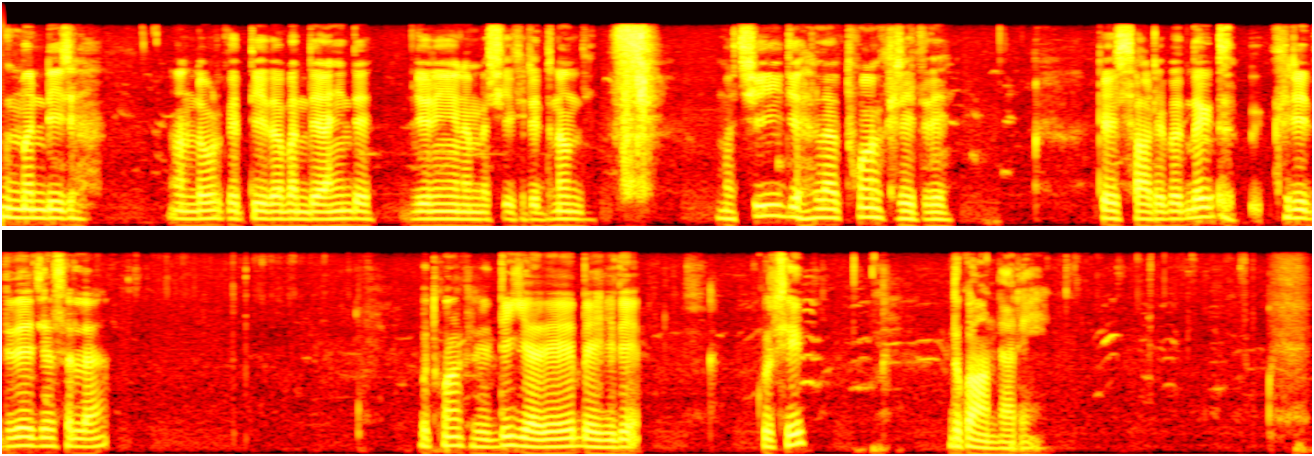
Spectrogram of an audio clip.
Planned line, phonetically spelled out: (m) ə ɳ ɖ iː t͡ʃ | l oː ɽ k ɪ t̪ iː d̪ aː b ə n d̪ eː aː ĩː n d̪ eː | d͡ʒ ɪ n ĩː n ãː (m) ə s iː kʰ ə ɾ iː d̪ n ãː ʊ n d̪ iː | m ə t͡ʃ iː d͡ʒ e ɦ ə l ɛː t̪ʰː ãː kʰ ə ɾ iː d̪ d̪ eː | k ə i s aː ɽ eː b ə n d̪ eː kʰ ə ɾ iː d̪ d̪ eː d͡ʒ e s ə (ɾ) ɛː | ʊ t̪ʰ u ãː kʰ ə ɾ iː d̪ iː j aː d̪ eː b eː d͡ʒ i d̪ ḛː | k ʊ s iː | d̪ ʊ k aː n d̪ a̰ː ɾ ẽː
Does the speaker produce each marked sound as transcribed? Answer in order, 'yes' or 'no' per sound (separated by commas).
yes, yes, no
